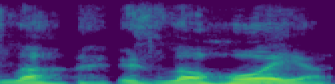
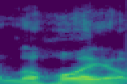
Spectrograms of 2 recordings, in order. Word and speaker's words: La Jolla: La Jolla. Oh, yeah. I go, oh my gosh. No, that's a Mexican. It's La Jolla. What do you mean? Like with an H? Yeah, La Jolla.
